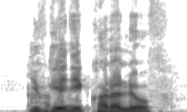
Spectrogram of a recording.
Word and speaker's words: Yevgeny Korolev: Yevgeny Korolev, I think. – You see, I'm so glad you're here because this is your native tongue, and I'm so terrible. – Please. Korol is a king.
